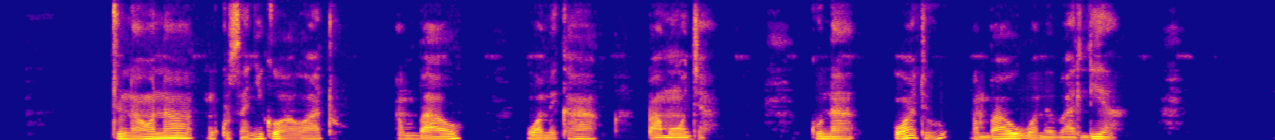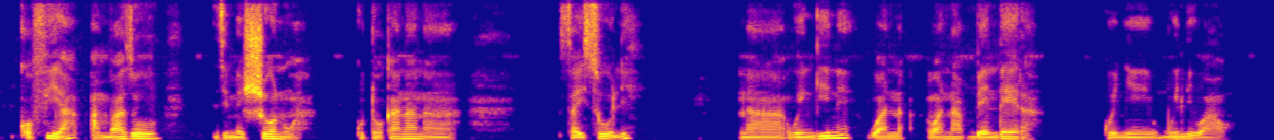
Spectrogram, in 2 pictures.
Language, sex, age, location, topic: Swahili, male, 25-35, Nakuru, government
